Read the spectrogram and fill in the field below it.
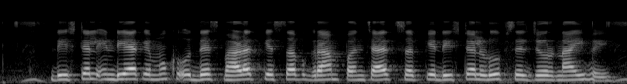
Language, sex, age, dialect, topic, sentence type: Magahi, female, 31-35, Western, banking, statement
